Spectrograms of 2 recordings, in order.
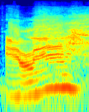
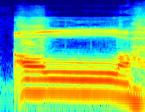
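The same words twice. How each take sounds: First: The word has its Indonesian pronunciation. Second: The word has its Arabic pronunciation. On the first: This is how Indonesian Christians say it. The speaker calls it wrong. "bukan Allah seperti Kristen gitu" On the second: This is how Arabs say it. The speaker calls it right.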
